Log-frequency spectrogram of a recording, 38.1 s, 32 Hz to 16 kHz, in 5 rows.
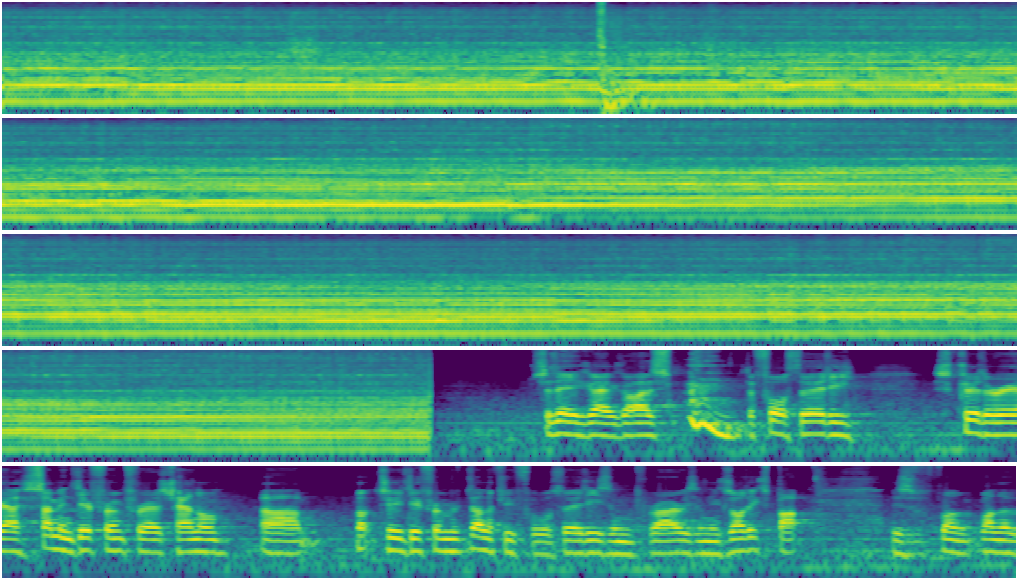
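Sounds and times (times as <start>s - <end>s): car engine idling: 0.0s - 26.1s.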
